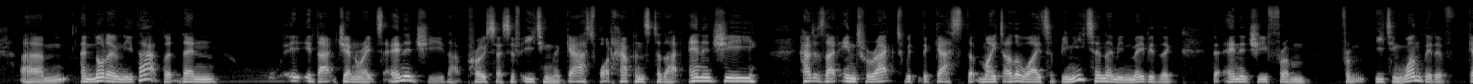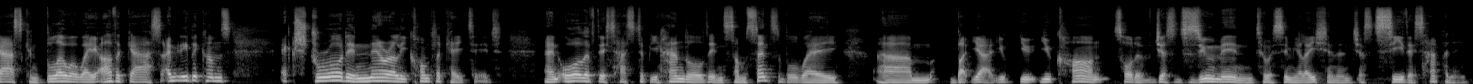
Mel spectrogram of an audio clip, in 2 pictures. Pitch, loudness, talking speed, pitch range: 120 Hz, -24 LUFS, 185 wpm, 110-135 Hz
